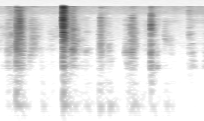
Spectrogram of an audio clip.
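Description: Small hard clicks and taps of fingers adjusting the saw-blade attachment on a handheld rotary tool, with the tool's motor switched off. About eight irregular clicks, the loudest a little under a second in.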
